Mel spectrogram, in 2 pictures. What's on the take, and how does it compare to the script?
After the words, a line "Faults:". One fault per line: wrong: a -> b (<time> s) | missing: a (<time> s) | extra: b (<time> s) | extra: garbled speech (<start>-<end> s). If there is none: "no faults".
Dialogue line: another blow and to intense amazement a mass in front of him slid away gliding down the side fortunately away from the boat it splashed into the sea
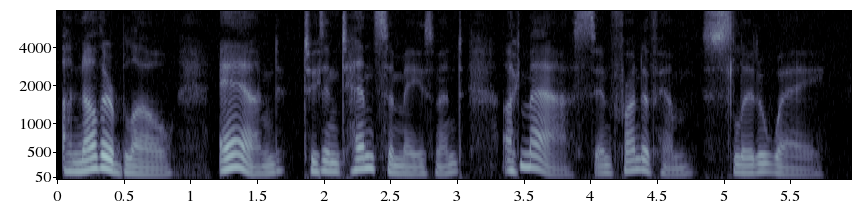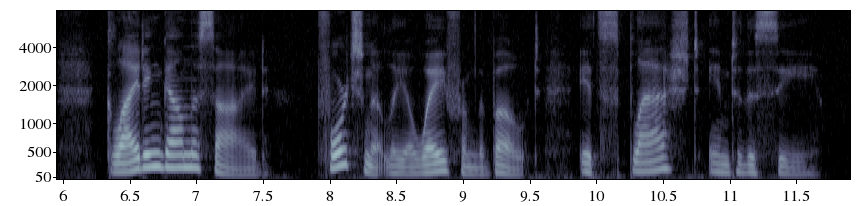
another blow and to intense amazement a mass in front of him slid away gliding down the side fortunately away from the boat it splashed into the sea
Faults:
no faults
